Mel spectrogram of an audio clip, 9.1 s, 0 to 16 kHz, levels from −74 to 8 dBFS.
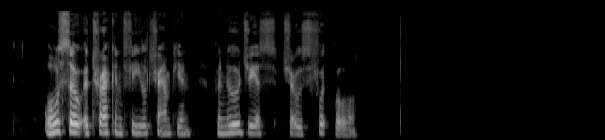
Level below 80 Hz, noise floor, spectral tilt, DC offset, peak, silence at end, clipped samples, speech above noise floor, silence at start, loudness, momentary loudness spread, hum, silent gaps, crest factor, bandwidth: -84 dBFS; -77 dBFS; -3 dB/octave; under 0.1%; -4 dBFS; 3.75 s; under 0.1%; 52 dB; 0.7 s; -25 LUFS; 17 LU; none; none; 26 dB; 11.5 kHz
